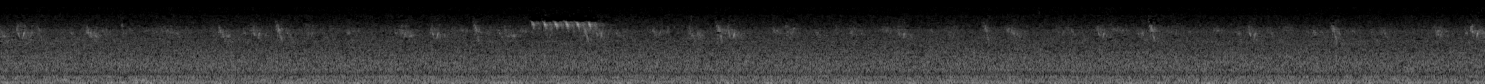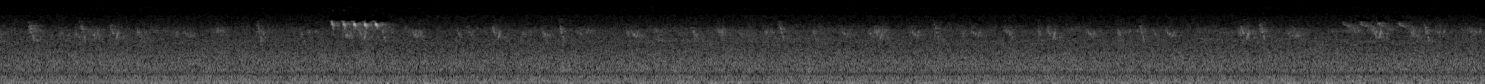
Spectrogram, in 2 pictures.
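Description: Small birds chirping on and off over a steady background hiss of outdoor noise. A louder, rapid high trill rings out twice, about five seconds in and again around eighteen seconds, and a fainter one comes near the end.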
